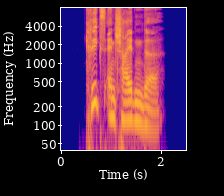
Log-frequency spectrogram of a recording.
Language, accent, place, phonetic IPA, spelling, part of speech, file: German, Germany, Berlin, [ˈkʁiːksɛntˌʃaɪ̯dəndə], kriegsentscheidende, adjective, De-kriegsentscheidende.ogg
- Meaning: inflection of kriegsentscheidend: 1. strong/mixed nominative/accusative feminine singular 2. strong nominative/accusative plural 3. weak nominative all-gender singular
